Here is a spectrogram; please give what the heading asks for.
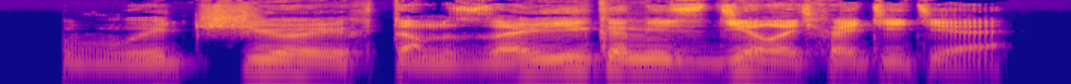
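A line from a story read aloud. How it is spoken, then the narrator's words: Growled. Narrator (Russian): рыкнул я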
